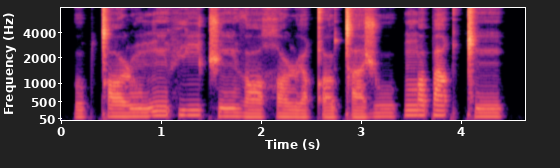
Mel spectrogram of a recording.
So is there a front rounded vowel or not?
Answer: yes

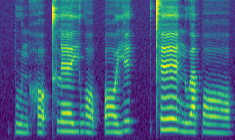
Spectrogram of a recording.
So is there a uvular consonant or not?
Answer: no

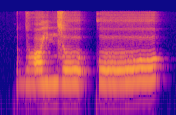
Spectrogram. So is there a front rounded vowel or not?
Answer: no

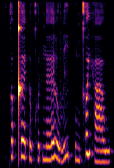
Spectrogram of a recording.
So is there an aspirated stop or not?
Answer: yes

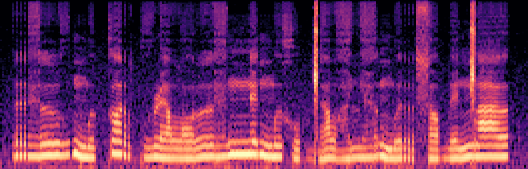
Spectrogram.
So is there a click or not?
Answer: yes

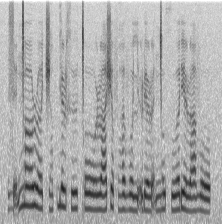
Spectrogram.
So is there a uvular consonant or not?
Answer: no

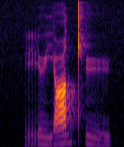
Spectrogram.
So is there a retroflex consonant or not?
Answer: no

